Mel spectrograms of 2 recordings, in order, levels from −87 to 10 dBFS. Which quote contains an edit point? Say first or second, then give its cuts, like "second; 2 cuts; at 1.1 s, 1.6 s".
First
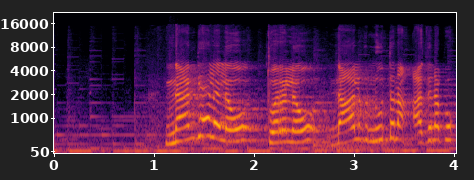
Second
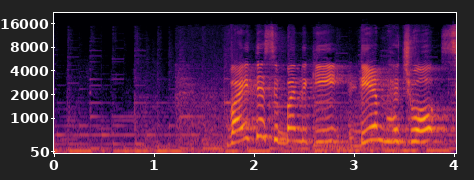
second; 1 cut; at 0.9 s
